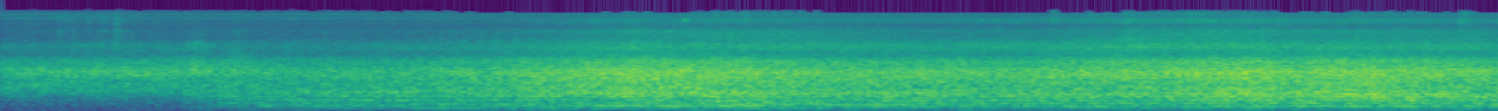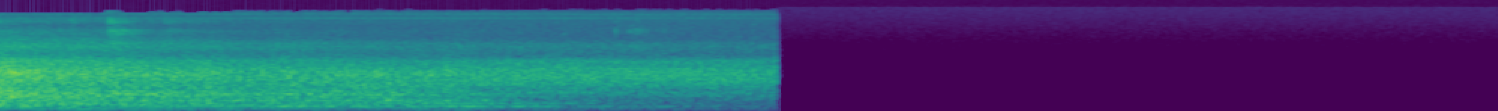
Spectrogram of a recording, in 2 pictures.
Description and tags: This is a recording of cars travelling over a bridge with a open steel mesh on it's surface.
lowhum, steeldeck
